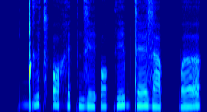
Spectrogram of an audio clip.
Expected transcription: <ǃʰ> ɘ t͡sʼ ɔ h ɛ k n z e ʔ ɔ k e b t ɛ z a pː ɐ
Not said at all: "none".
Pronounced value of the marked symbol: ɡ͡ǃ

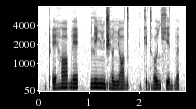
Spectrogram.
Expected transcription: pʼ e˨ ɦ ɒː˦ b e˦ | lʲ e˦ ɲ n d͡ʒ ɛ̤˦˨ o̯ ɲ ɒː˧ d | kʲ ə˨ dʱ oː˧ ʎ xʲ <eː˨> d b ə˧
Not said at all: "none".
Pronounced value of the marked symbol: e˨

